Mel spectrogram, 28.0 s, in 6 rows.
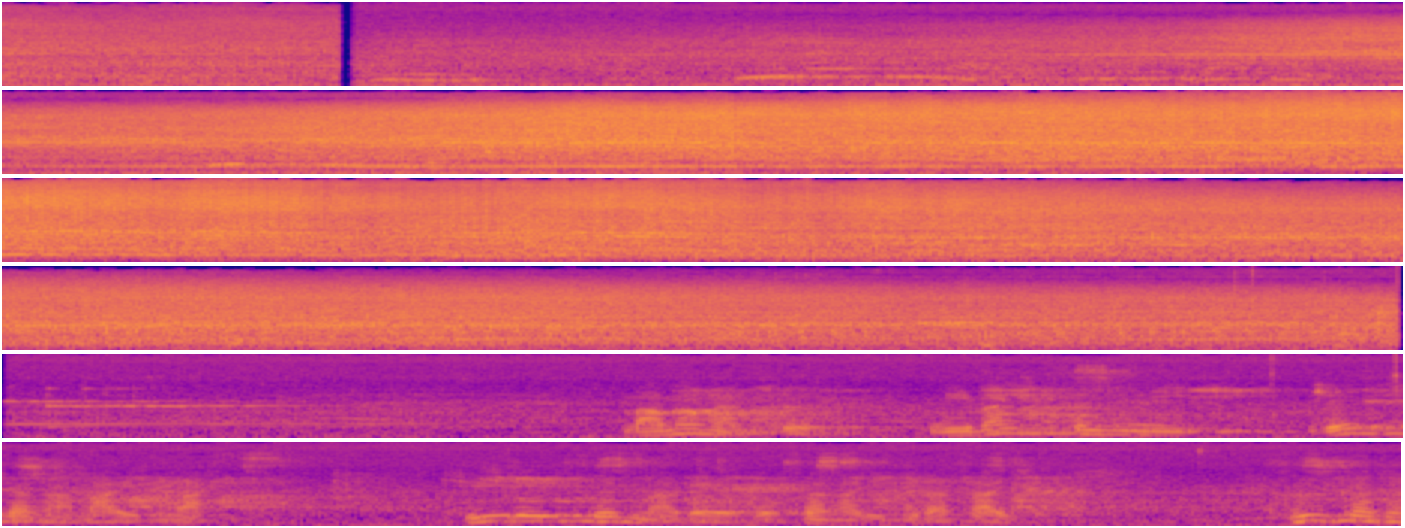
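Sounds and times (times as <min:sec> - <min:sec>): train wheels rushing on rail: 0:00.0 - 0:01.1, 0:02.0 - 0:18.7
train running gear whine: 0:00.0 - 0:20.8.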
